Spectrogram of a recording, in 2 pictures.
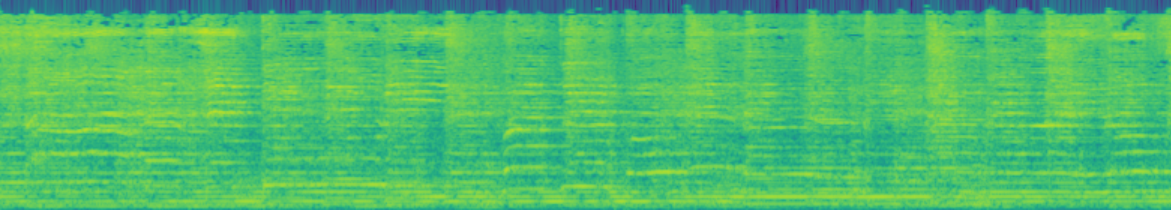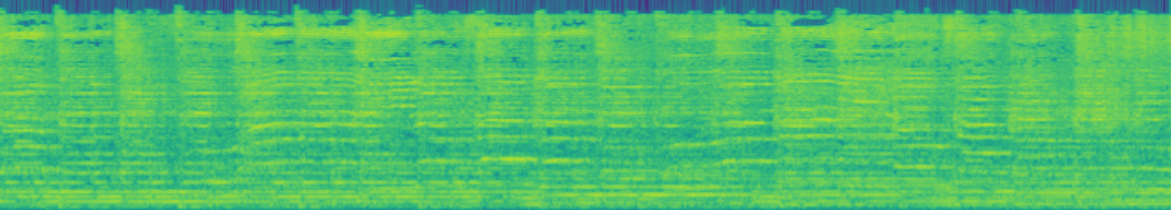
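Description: A song sung with instrumental accompaniment, the voice carrying the melody over held chords.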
